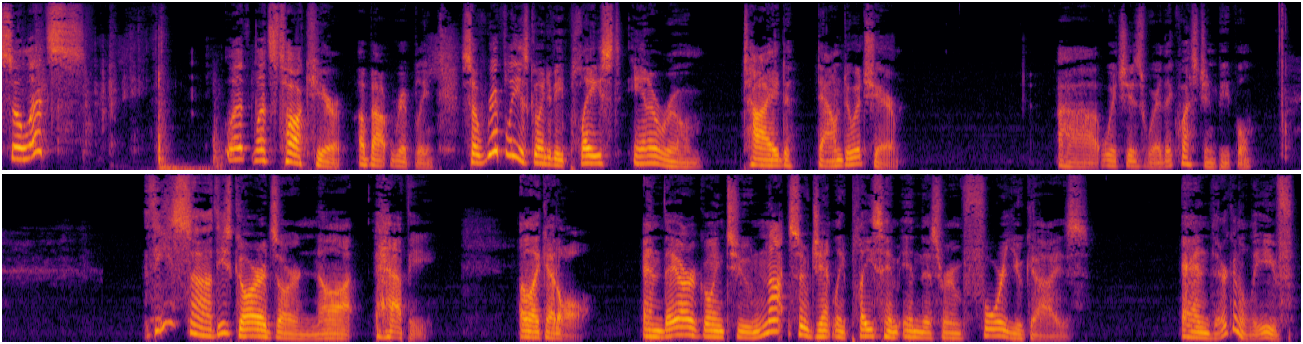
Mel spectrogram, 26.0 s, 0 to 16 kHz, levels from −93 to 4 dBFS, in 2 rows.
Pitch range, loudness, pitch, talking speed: 110-170 Hz, -21 LUFS, 135 Hz, 140 wpm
